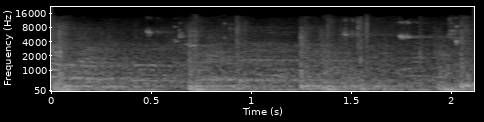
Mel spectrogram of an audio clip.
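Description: Basketball being dribbled on a hardwood court, bouncing about twice a second, with arena crowd noise behind it.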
